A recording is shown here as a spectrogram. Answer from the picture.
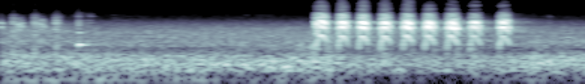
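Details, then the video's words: Parrot chicks hand-fed on roti (chapati) by a breeder of ringneck parakeets: a quick series of about nine harsh, rasping squawks with a steady, evenly spaced rhythm. Before it come faint, scattered chirps over a constant background hiss. "How i Hand Feeding little Parrot babies?"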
